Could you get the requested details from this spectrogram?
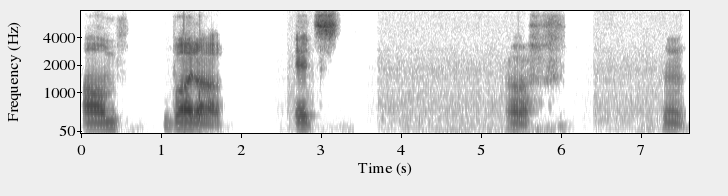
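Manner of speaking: trembling, choked-up words; shaky voice. Real, not acted. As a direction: voice shaking, holding back tears. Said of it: "I'm actually shaking".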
